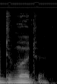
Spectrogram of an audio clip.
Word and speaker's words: Odumodublvck: Yeah, I like the way you pronounce the name though, Odumodublvck.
